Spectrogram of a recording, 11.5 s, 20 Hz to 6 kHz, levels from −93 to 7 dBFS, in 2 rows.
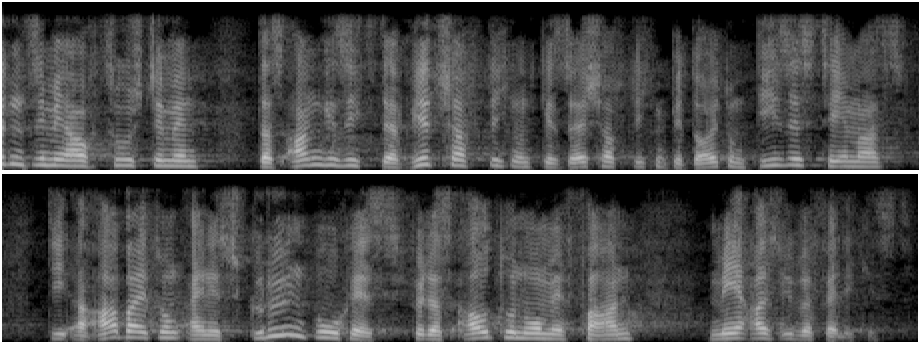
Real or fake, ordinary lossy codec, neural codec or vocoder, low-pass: fake; none; vocoder, 22.05 kHz, 80 mel bands, WaveNeXt; 5.4 kHz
